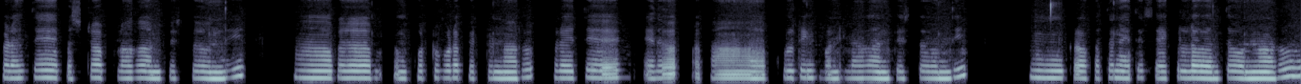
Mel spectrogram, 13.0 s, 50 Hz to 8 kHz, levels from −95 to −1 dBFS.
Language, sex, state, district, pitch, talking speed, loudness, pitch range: Telugu, female, Andhra Pradesh, Chittoor, 200 Hz, 110 wpm, -33 LUFS, 190-205 Hz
